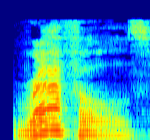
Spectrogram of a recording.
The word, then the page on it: raffles: British English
